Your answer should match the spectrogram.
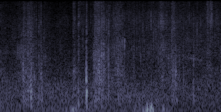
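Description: A few soft footsteps on snowy ground, faint and irregular.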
